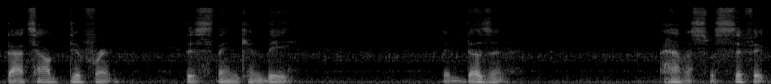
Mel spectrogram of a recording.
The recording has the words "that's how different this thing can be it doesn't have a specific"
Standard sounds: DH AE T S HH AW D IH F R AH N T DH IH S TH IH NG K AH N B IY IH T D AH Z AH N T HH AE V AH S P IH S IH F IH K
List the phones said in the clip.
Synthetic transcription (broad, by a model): DH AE T S HH AW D IH F R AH N DH IH S TH IH NG K AH N B IY IH T D AH Z AH N T HH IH V AH S P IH S IH F IH K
